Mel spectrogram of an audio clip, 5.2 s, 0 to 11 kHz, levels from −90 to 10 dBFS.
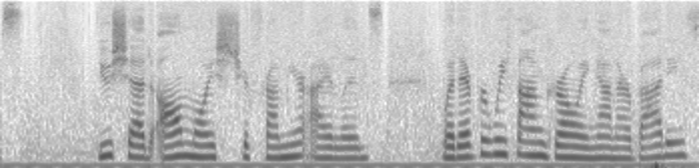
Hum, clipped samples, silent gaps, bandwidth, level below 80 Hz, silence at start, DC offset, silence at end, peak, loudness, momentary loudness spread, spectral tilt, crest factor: none; under 0.1%; none; 11 kHz; -42 dBFS; 0 s; 0.3%; 0 s; -16 dBFS; -31 LUFS; 13 LU; -4 dB/octave; 16 dB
